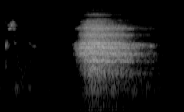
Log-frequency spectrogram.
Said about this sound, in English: And exhale. Two more of those. Now let's try to make this last exhale noise the loudest of the three.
